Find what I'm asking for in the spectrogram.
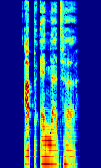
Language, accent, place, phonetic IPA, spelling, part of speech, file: German, Germany, Berlin, [ˈapˌʔɛndɐtə], abänderte, verb, De-abänderte.ogg
- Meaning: inflection of abändern: 1. first/third-person singular dependent preterite 2. first/third-person singular dependent subjunctive II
